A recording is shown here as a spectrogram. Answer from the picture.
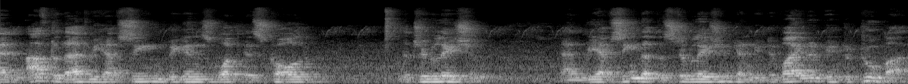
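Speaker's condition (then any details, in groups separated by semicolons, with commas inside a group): No condition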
